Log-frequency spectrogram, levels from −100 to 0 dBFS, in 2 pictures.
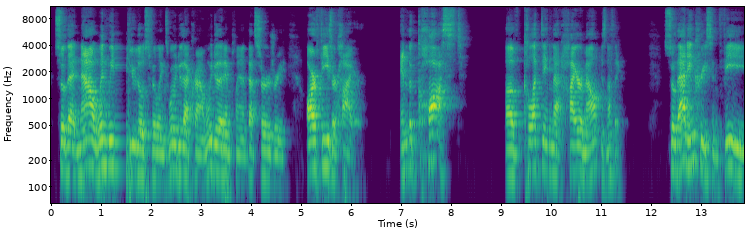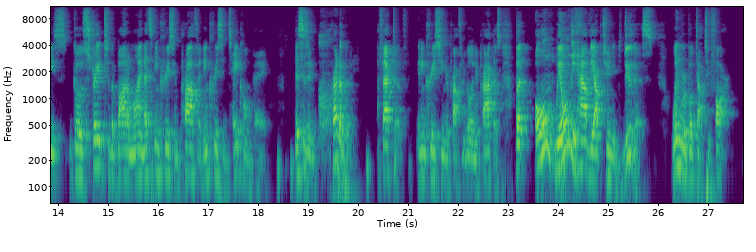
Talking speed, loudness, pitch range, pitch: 175 wpm, -22 LUFS, 130-165 Hz, 140 Hz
